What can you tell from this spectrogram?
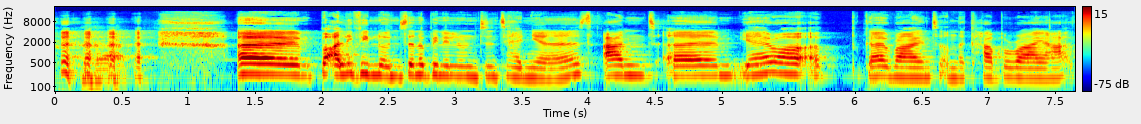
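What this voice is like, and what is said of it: Mild Birmingham accent. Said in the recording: “originally from Birmingham, in case you can't tell by the really mild accent.”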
